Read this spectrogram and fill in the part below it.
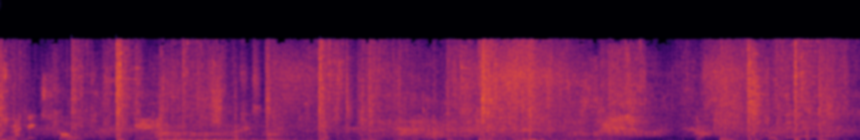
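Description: Blades slash and thud into flesh in quick, repeated blows.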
